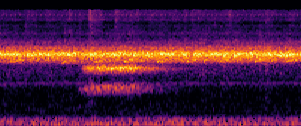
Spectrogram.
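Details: Frogs calling in the rain: one drawn-out, two-toned croak rises above a steady, shrill chorus, with rain hissing and pattering throughout.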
